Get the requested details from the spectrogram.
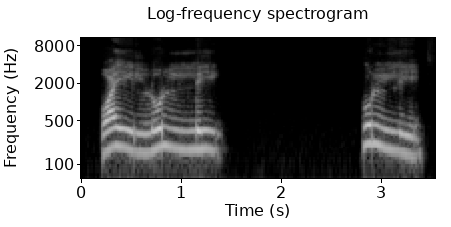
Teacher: আর যখন তানবিনের পরে বা নুন সাকিনের পরে লাম অথবা র আসে, তখন বিনা গুণনায় পড়তে হয়। বিনা গুণনায় তানবিনের সঙ্গে লামকে মিলিয়ে পড়তে হবে।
